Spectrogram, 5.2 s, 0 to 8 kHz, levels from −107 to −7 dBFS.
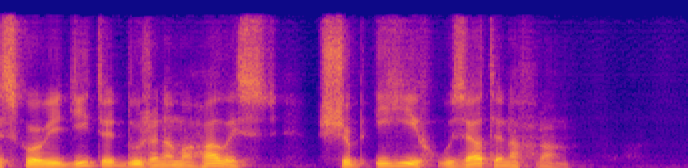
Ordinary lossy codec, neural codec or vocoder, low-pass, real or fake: MP3, 64 kbps; codec, 16 kHz, 0.3 kbps, FocalCodec; 7.2 kHz; fake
